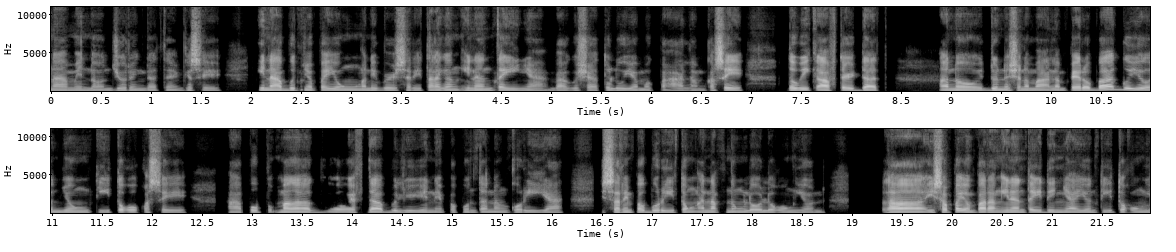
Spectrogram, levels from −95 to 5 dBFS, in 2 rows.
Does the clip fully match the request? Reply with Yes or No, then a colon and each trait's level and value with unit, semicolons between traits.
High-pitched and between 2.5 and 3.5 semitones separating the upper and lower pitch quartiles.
No: low, 130 Hz; average, 3.2 semitones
